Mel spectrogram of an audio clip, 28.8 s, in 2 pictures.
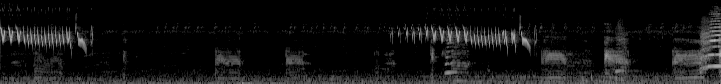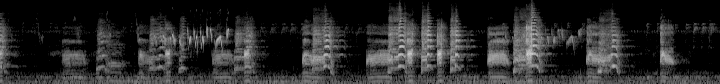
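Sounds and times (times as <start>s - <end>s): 
common chaffinch Fringilla coelebs singing: 0.0s - 2.0s, 6.2s - 28.8s.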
